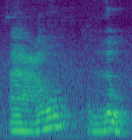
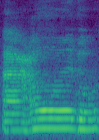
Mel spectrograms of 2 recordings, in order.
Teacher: Huruf zal itu letaknya di ujung lidah dengan gigi seri atas.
